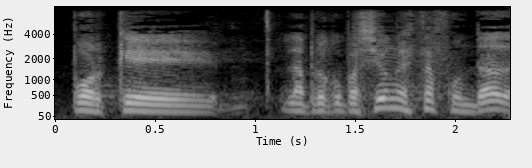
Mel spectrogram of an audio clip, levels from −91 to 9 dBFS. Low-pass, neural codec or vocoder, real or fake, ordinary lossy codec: 7.2 kHz; none; real; AAC, 48 kbps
